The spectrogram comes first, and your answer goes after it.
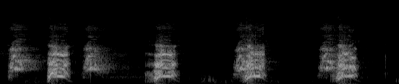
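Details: Six short, loud dog barks in quick succession, each a sharp harsh burst separated by brief silences, spread over about four seconds.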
